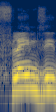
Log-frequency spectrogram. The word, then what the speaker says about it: FlameZ: you say your name Flames or flimsy and I'm like well in Israel everybody it's like flimsy that's the origin flimsy and then but you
